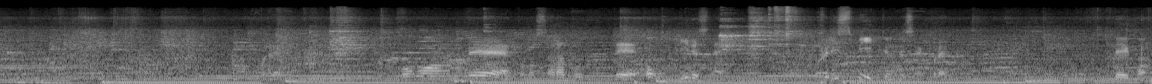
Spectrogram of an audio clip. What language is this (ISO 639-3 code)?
jpn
